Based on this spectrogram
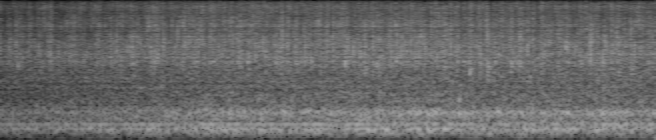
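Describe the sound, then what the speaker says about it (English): Steady running water from a lab tap pours continuously at close range, a broad even gush with no pauses, used for rinsing a vial and sample during an aspirin synthesis filtration. "just let the water run for a few minutes"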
